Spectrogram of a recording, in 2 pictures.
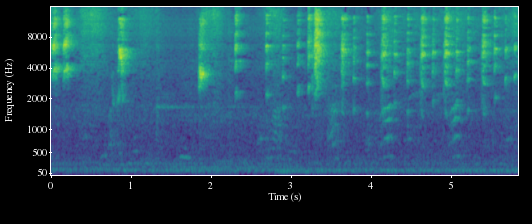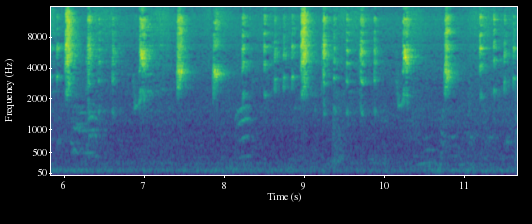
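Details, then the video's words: Long-tailed Shrike fill-in lure song: a long stream of short clicks, chips and scratchy notes at varying loudness, with occasional sharper squeaks and a low background hum. "pancingan suara pentet full isian"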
